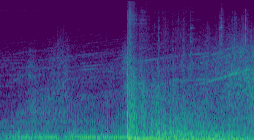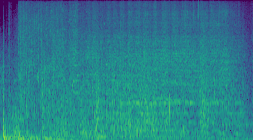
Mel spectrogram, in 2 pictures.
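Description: In Call of Duty: Black Ops III, a downed automated plane blows up in a giant explosion, a sudden loud boom followed by a second blast and a sustained roaring, crackling rumble that fills the remaining seconds.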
